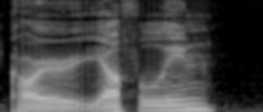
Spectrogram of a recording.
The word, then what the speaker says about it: caryophyllene: terpene, caryophyllene, and pronounceline.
